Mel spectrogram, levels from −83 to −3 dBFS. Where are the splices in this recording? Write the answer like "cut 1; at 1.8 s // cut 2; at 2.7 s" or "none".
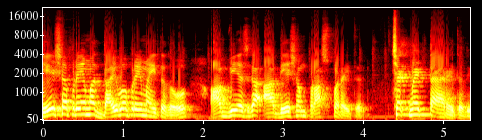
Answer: cut 1; at 4.2 s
